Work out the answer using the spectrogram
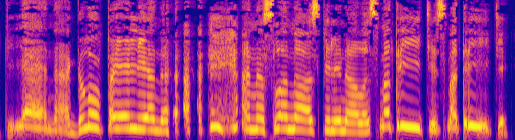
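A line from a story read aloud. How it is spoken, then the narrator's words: Laughing and shouting. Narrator (Russian): я стала смеяться и кричать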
